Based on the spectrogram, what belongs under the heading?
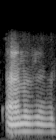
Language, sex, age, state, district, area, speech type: Kashmiri, male, 18-30, Jammu and Kashmir, Bandipora, rural, conversation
